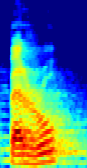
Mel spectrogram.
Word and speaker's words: perro: In Spanish, both the trilled R and the flap occur. The former in perro, dog, and the later in pero, but.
